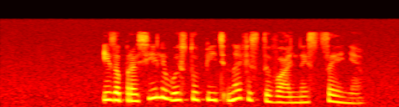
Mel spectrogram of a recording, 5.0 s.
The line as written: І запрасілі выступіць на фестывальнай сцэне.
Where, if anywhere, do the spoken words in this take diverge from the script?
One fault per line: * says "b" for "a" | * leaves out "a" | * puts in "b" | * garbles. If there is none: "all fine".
all fine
